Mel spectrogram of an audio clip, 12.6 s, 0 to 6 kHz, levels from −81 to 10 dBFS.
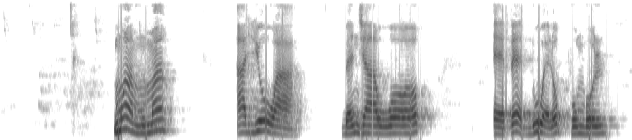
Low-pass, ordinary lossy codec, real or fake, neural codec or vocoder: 5.4 kHz; MP3, 48 kbps; real; none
